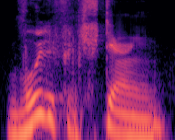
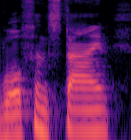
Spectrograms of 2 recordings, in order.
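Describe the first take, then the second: First: It starts with a V sound, German-style. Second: It starts with a W sound, English-style. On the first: "It's more like a V sound, which I think is correct for German" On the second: "instead of just saying Wolfenstein"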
